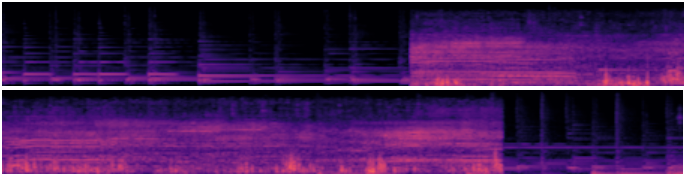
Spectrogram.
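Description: Sheep bleat repeatedly in a concrete-floored sheep pen, loud wavering calls overlapping through the middle, with a few sharp clanks and shuffling noises; musical tones sit before and after the animals.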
